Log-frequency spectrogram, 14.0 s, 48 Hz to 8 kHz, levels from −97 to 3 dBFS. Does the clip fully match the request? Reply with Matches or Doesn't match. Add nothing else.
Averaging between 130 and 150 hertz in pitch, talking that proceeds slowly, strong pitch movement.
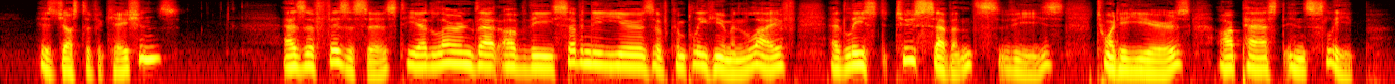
Doesn't match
